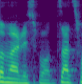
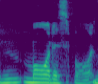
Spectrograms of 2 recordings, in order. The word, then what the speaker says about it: Motorsport: No, it's just Forza Motorsport. Earlier you said Mortarsport, but you know, if you want to change up the pronunciation every now and then, Ash, you do you.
